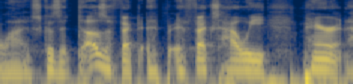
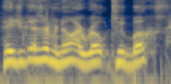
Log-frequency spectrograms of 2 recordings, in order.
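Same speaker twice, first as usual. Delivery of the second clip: high, loud, rushed brag; mock boast; 11 semitones higher, 10 dB louder, faster than usual. Teasing the other speaker about his books, mock boast. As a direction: blurt it out as a showy, teasing boast.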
